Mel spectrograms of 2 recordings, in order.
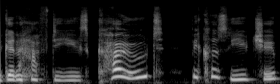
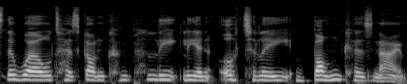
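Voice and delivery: ordinary talk, nothing marked

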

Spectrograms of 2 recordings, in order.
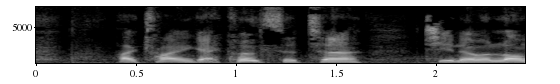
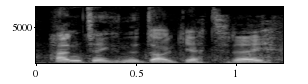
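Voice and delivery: usual speaking voice

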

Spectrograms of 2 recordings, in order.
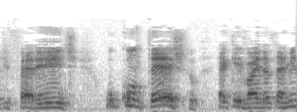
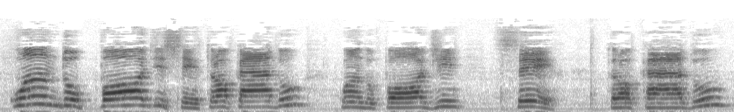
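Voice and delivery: slow emphatic rule; slower than usual. Shown as a demonstration. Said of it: "teacher stresses the rule".

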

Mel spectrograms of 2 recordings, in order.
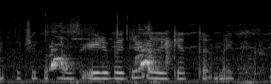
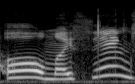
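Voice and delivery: loud; 2 semitones higher, 14 dB louder, slower than usual. Real, not acted. Dismay at his inventory.

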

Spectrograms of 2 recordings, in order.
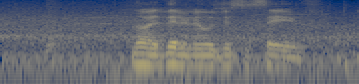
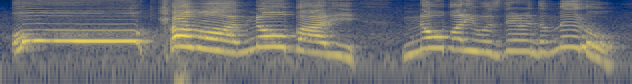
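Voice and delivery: frustrated outburst; 10 semitones higher, 10 dB louder, slower than usual. Real, not acted. Nobody ran into the box.

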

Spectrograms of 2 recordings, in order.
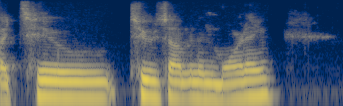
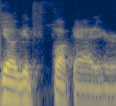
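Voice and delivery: softer, toned-down retold brush-off; less aggressive; 3 semitones lower, 5 dB quieter, much faster than usual. Older brother shooing the kid from practice, milder. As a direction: wave them away without real aggression. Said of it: "so aggressively, but he'd be like".

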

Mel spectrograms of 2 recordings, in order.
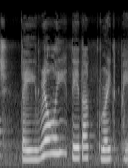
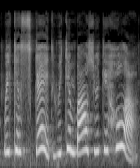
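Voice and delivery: high, loud, joyful listing; thrilled storybook character, pitched well up; excited; 9 semitones higher, 5 dB louder than usual. A narrator's reading. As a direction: reel off the fun with glee. Simon rejoices, sad list now happy.

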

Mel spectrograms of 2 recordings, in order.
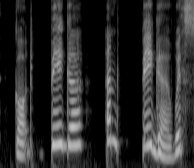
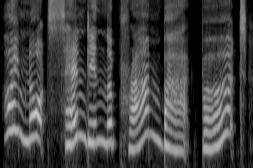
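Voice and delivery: high-pitched, determined refusal; firm wife; 11 semitones higher than usual. A narrator's reading. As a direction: put your foot down in a high character voice. Wife firmly refuses her husband.

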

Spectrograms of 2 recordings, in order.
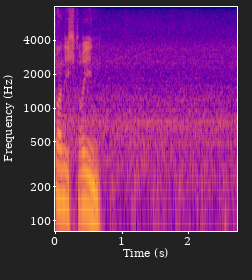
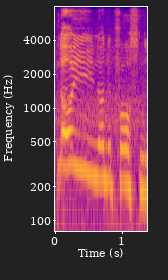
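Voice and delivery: dismayed shout; 11 semitones higher, slower than usual. Real, not acted. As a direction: yell no as the shot hits the post. Shot hits the post.

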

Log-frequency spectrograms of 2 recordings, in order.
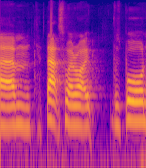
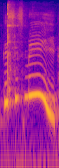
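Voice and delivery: insistent. Real, not acted. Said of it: "I'm not putting this on".

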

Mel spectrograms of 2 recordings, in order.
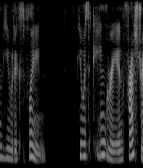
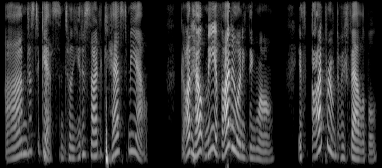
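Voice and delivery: higher, much louder sarcastic protest; bitter outburst; 6 semitones higher, 12 dB louder than usual. Acted. Wife bitterly protesting to her husband, loud and angry. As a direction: fling the words at him, wounded. Miriam hurt and furious.

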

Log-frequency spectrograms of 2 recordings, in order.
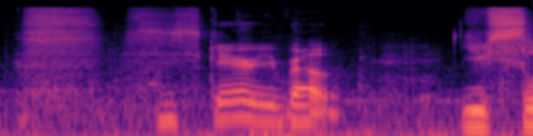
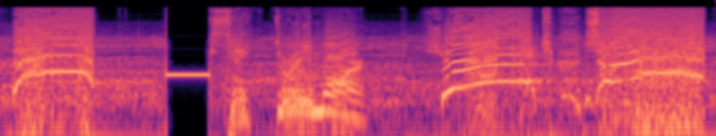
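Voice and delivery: high panicked shouts; frantic yelling; much slower than usual. Real, not acted. Player yells at Shrek during chase, frantic. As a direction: yell in panic.

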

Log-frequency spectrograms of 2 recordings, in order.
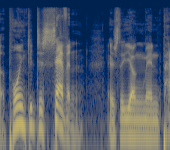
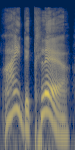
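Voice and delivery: higher, slow and exasperated; impatient; 9 semitones higher, 4 dB louder than usual. A narrator's reading. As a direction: huff with impatience. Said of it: "said Alicia impatiently".

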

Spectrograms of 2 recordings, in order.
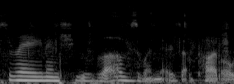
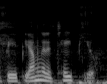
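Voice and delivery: normal talking voice

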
